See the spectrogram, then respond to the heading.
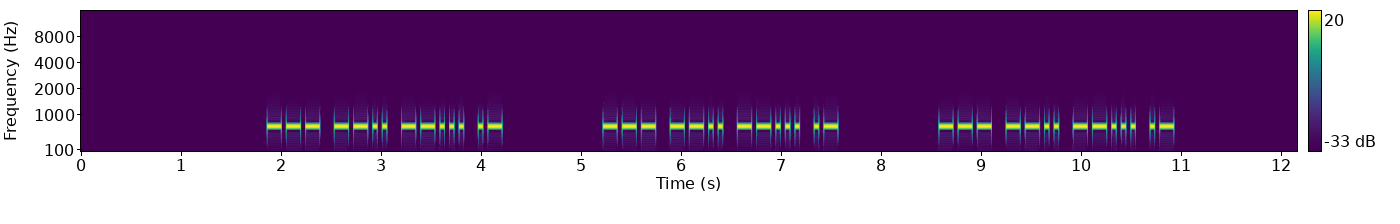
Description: Morse code, heard as a keyed tone, about 25 wpm, 700 Hz. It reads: OZ7A OZ7A OZ7A
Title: DXCC-100 Call Signs - 4 Characters - Repeated 3x - 25wpm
